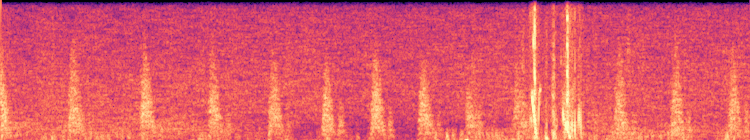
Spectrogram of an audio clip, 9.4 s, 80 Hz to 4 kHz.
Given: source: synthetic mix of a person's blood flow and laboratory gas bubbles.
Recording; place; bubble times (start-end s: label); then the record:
Doppler ultrasound of blood flow; subclavian vein
6.60-6.76 s: bubbles
6.79-6.97 s: bubbles
7.00-7.29 s: bubbles
From the record:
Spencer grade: 1 (occasional bubble signal discernible with the cardiac motion signal, with majority of cardiac periods free of bubbles); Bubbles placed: anywhere in the cardiac cycle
